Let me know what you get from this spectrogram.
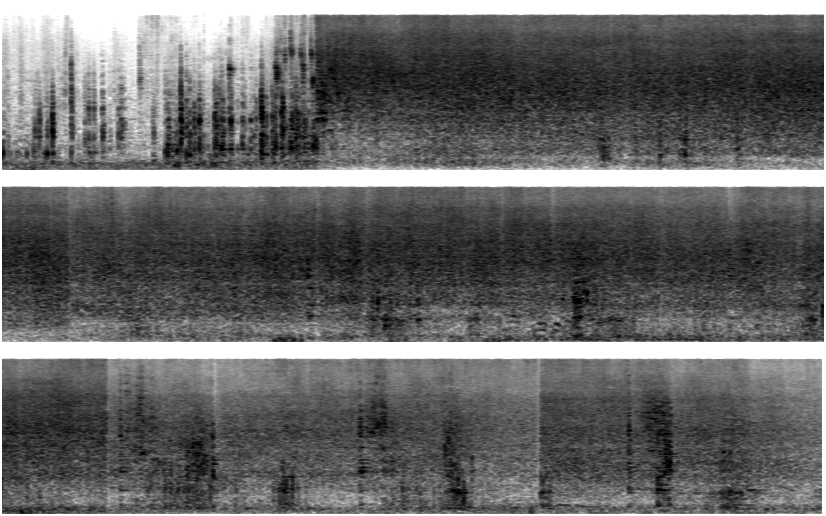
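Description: Peeled water caltrops (singhara) tipped from a bowl into hot oil in a steel karahi: a short clatter, then about three seconds in a loud frying sizzle starts and runs on. A metal spatula scrapes the pan now and then as they are stirred, and the sizzle slowly eases toward the end.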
